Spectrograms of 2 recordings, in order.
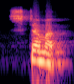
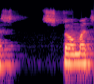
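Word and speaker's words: stomach: स्टमक, ध्यान दीजिए इसका उच्चारण स्टोमच नहीं है, स्टमक, स्टमक, ये हमारा स्टमक है।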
